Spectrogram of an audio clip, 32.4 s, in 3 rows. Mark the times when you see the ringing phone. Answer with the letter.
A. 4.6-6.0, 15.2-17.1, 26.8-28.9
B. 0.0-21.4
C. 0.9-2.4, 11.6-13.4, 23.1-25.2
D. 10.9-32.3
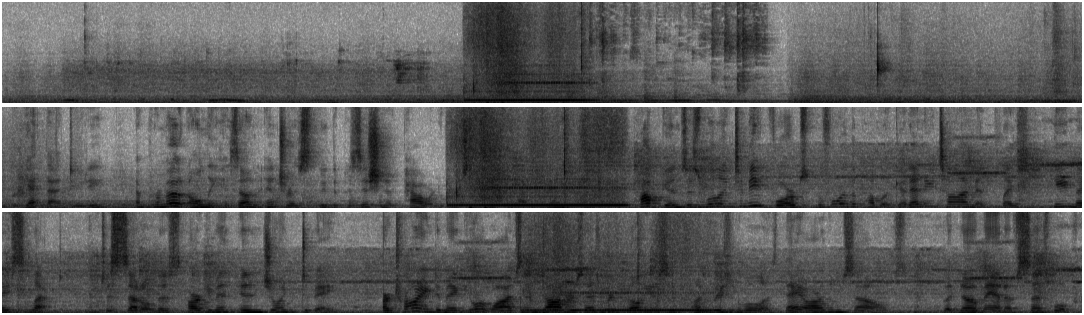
A.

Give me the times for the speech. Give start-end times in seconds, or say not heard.
10.9-32.3.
